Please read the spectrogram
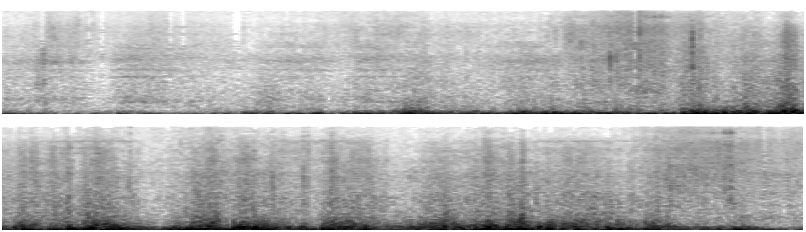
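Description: Strong wind buffeting the microphone on an exposed summit: a low rumble, lighter at first and gusting much harder from about three seconds in.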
